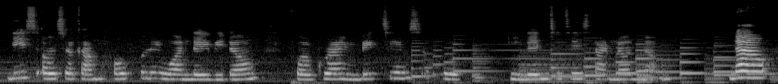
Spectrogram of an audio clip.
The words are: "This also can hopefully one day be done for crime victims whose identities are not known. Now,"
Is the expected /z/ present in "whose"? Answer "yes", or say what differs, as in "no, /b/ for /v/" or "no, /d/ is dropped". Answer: no, /z/ is dropped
